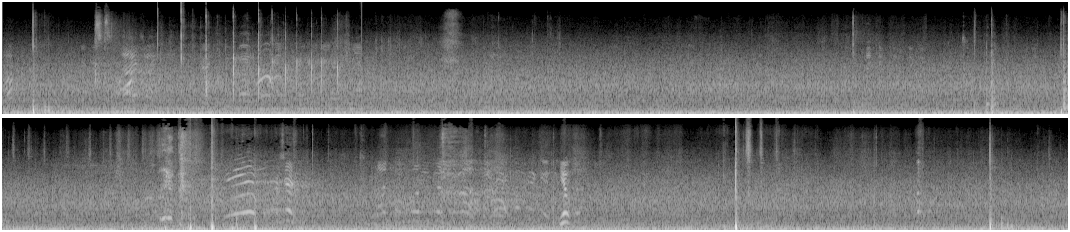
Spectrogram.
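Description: Football being kicked a few times, each kick a sharp thud, with players shouting short calls, over a steady low background rumble.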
